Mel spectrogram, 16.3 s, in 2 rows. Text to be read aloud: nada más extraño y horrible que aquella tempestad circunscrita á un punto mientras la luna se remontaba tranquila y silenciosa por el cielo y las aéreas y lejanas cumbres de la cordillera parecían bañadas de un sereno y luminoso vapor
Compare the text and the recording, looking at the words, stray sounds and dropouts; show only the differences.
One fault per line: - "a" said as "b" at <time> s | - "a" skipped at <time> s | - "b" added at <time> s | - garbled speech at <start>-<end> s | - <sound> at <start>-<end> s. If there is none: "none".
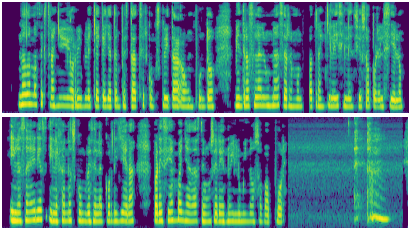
- dropout at 6.0-6.1 s
- throat clearing at 15.0-15.9 s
